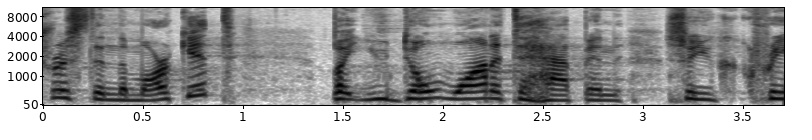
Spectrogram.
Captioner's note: none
